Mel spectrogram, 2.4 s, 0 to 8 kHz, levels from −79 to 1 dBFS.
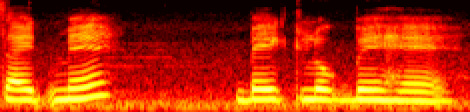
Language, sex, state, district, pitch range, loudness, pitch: Hindi, female, Arunachal Pradesh, Papum Pare, 225-240 Hz, -14 LUFS, 235 Hz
